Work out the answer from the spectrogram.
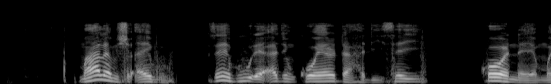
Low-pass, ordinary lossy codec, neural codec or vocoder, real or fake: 7.2 kHz; none; vocoder, 44.1 kHz, 128 mel bands, Pupu-Vocoder; fake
